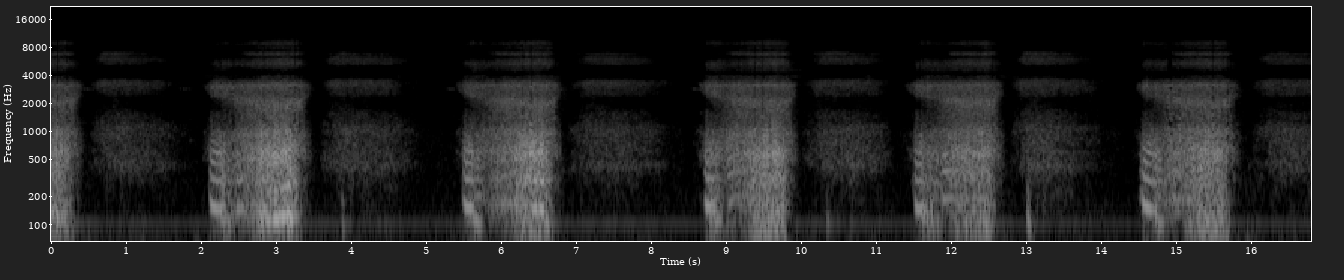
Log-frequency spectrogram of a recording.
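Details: Loud, rough, fairly regular snoring on each in-breath with quieter out-breaths, about 19 breaths a minute, over a faint low hum, from a sleeping girl; loud snoring.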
